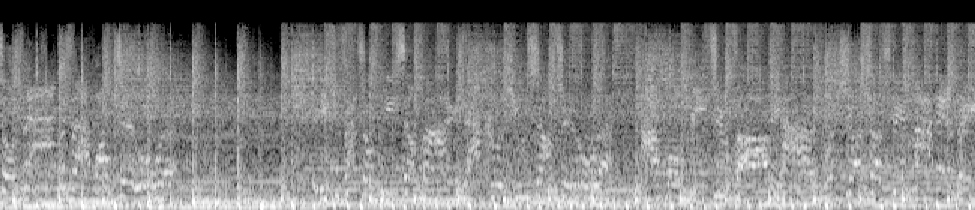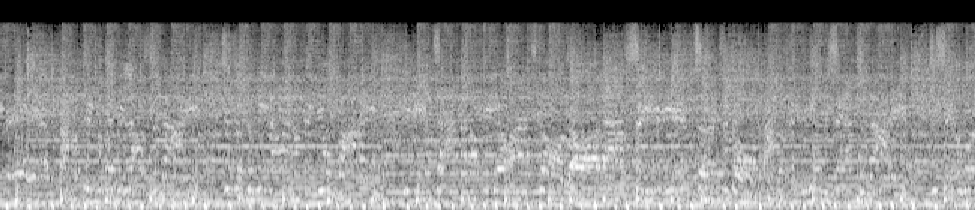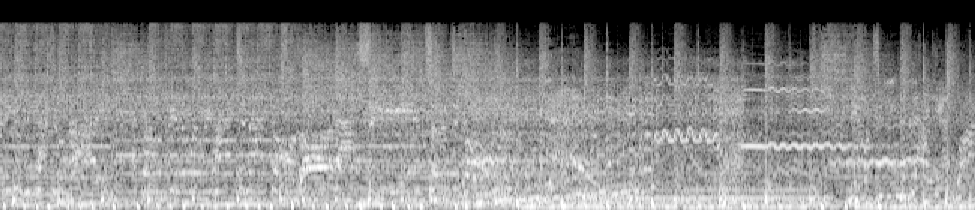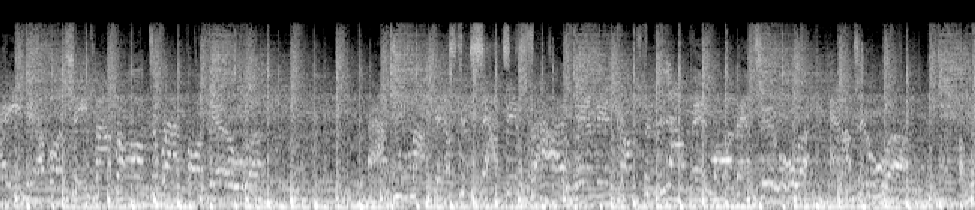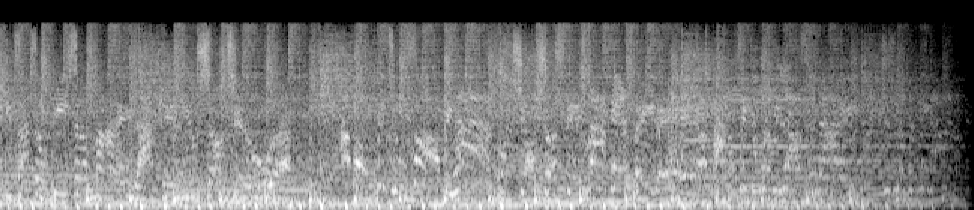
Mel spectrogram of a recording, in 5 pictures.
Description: Category: Glam
vocals
guitars
bass
drums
